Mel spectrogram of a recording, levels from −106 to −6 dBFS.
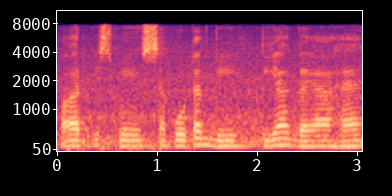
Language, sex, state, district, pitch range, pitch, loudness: Hindi, male, Chhattisgarh, Raipur, 125-135 Hz, 130 Hz, -17 LUFS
